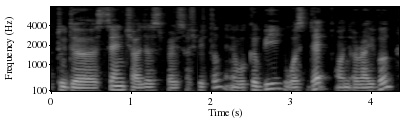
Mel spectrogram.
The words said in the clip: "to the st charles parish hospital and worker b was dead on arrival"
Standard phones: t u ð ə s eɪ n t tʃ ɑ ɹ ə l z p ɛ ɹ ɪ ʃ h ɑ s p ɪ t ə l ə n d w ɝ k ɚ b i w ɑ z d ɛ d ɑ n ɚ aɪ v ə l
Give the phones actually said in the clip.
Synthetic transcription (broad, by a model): t u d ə s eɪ n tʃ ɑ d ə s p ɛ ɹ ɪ s h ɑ s p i t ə l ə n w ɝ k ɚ b i w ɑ s d ɛ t ɑ n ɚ aɪ v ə l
